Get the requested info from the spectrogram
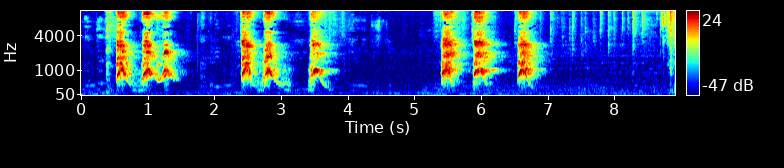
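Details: Short-legged Dachshund conversing with a man, replying in bursts of three quick barks repeated three times with silent pauses between the groups.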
